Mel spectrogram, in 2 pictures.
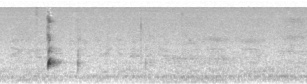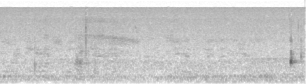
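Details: Male who gets hiccups at least once a day: two short, sharp hiccup sounds about five and a half seconds apart, with quiet room noise between them.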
